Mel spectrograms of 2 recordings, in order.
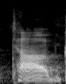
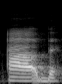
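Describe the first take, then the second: First: Said in the usual way. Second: TUB split into a lone t, then ub; sounded out. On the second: Shown as a demonstration. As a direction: sound out TUB with a gap after the t. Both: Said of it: "after you sound out the word".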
